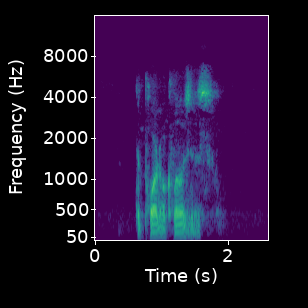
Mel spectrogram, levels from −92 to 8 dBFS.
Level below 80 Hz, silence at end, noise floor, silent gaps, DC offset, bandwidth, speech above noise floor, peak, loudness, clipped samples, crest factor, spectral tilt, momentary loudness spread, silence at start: -64 dBFS; 0.85 s; -83 dBFS; none; under 0.1%; 7.2 kHz; 57 dB; -8 dBFS; -25 LUFS; under 0.1%; 22 dB; -5 dB/octave; 17 LU; 0.6 s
